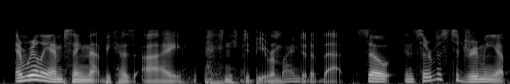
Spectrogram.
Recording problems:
high frequencies cut off; severe; nothing above 5 kHz

